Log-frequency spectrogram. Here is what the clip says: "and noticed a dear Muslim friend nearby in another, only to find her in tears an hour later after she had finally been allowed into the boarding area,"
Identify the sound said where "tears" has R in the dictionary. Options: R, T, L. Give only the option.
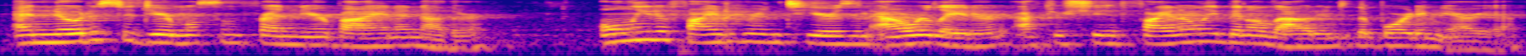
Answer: R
